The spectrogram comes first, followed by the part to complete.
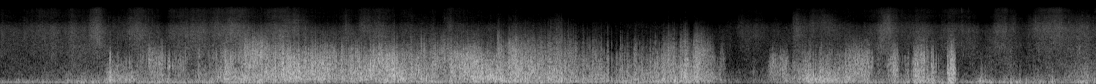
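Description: Wind buffeting the microphone over the rush of choppy sea water along an inflatable boat's hull, with a steady low hum underneath. The noise swells through the middle and drops briefly about three-quarters of the way through.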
